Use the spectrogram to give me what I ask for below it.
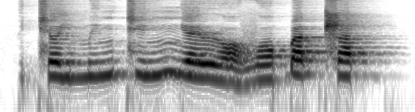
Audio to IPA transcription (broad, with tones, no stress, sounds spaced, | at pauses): c ə˧ j m i˧˥ ŋ c i˧˥ ŋ ɲ ɛ˧ ɹ ɔ˨˩˨ v ɔ˧˥ ɓ a˦˥ t̚ ʂ a˦˥ t̚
